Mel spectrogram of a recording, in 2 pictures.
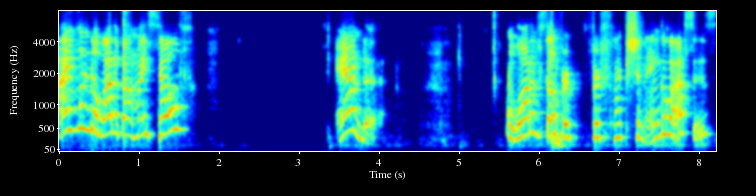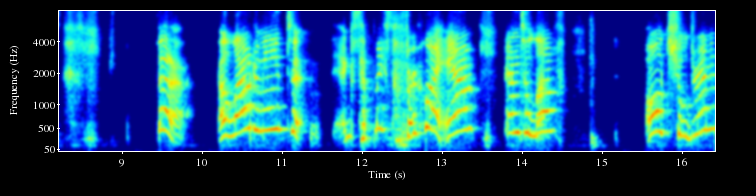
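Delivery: very loud, high, heartfelt emotional outpouring. A student thanks the faculty and professors for their classes, getting emotional. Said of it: "I'm getting emotional".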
